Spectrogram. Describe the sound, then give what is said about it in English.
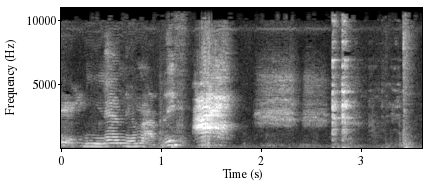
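A child bangs a spoon on dishes at a table, making a few sharp clattering knocks mixed with the child's babbling and other voices. “you shouldn't be using your spoon to bang, it's to eat. No, if you keep banging, I shall take it off”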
